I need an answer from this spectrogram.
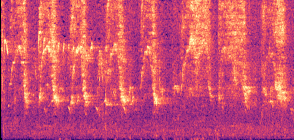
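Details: Little monkey Rain crying loudly up in a tree, asking mother Rany for milk: high, arched, whining wails repeated roughly every half second over steady outdoor background noise.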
